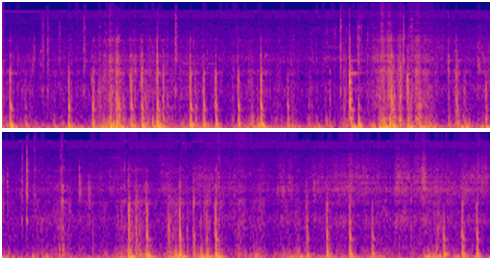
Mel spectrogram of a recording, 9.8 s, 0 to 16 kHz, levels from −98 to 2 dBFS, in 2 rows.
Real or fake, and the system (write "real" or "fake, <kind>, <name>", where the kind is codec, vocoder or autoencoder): real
